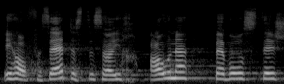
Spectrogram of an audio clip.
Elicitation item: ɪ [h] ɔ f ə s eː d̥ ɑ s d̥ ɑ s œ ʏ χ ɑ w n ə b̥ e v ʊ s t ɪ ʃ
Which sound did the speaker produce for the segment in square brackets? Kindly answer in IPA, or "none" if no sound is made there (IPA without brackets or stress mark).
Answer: h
